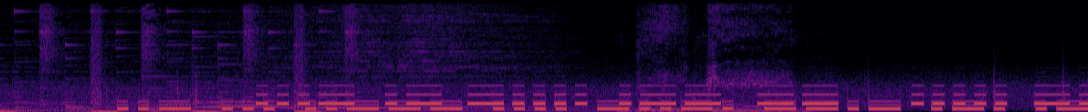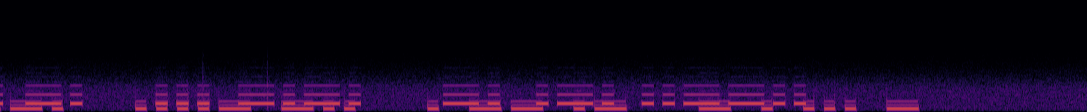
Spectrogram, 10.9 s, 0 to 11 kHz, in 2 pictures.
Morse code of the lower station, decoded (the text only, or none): US2H/QRP 4D EMA TEST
